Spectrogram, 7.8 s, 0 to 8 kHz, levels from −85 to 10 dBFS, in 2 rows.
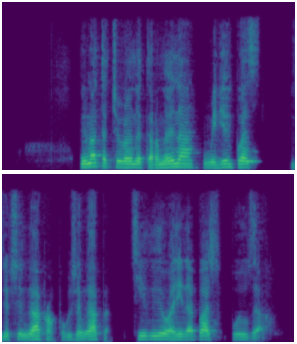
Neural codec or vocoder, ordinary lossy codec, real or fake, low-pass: codec, 16 kHz, 0.5 kbps, X-Codec, HuBERT features, trained on balanced general audio; MP3, 64 kbps; fake; 7.2 kHz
